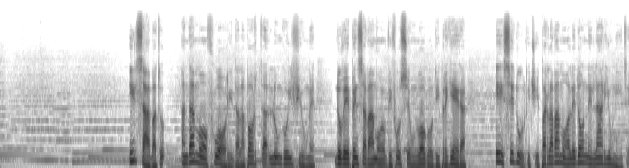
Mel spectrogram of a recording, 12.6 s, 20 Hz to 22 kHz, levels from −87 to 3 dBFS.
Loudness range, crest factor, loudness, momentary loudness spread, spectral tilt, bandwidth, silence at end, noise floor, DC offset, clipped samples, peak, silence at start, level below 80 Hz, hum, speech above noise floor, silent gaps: 3 LU; 18 dB; -22 LUFS; 22 LU; -6.5 dB/octave; 15.5 kHz; 0 s; -45 dBFS; under 0.1%; under 0.1%; -4 dBFS; 0 s; -38 dBFS; none; 24 dB; none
